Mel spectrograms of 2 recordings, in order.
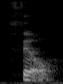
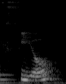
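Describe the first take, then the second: First: The vowel is a short 'i' sound. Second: The vowel is a long 'ee' sound. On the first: "Whitney kind of says fill" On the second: "for me I speak standard Canadian English, so I say feel"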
